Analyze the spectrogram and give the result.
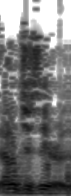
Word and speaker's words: Al Jazeera: but Al-Ghazar, I don't know if I'm saying it right. Am I saying that right? How do you say it? – It's Al Jazeera. It's the television people.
